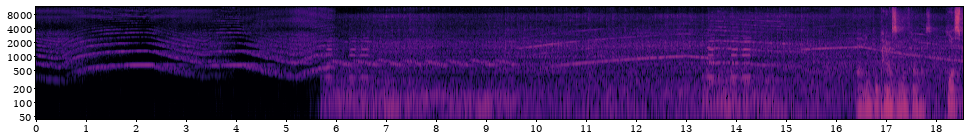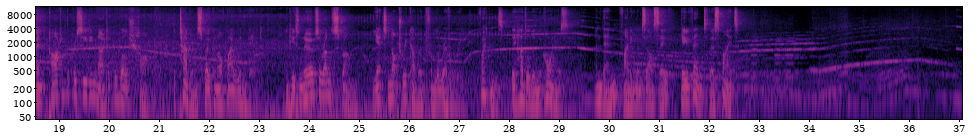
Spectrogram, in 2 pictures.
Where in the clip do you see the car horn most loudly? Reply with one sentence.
The loudest moment of the car horn is at 14 seconds.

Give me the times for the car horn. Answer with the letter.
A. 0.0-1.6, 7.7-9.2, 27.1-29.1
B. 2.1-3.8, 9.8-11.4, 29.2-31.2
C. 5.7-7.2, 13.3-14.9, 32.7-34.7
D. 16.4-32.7
C.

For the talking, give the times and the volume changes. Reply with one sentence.
You can hear the talking from 16.4 to 32.7 s, at a steady volume.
